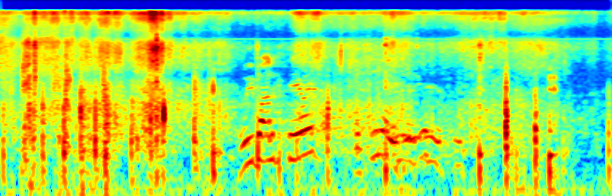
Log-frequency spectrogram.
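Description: A hockey stick taps a ball in quick, sharp knocks.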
